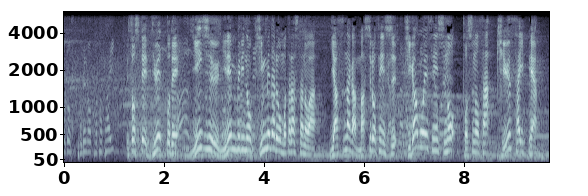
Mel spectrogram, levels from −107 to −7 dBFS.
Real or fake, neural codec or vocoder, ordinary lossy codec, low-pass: real; none; none; 5.4 kHz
